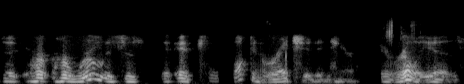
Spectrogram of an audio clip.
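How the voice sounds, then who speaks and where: Husky man on a tinny phone-like line. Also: medium pitch, very animated. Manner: rambling, halting with fillers and restarts. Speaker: podcast co-host. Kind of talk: casual chat. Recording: phone-like narrow sound.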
